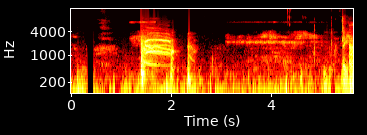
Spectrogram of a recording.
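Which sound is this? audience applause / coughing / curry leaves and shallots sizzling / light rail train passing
coughing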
